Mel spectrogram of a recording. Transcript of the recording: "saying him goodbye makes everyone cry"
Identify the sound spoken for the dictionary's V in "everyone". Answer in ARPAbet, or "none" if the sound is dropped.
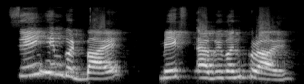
B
